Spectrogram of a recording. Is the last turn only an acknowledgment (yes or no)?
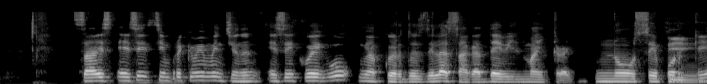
yes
